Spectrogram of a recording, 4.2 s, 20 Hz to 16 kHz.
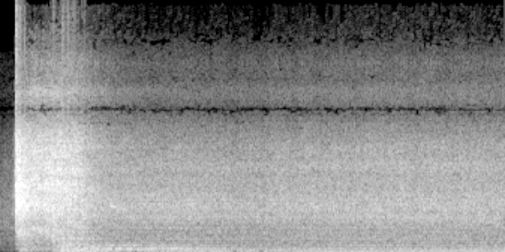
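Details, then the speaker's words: V8 project car with a Holley Sniper tunnel ram, XP carburetor, MSD distributor and new water pump, restarted hot: brief crank, instant catch, quick rev flare settling into a lumpy, even idle that sounds rowdier; a clean, healthy hot start. "Sounds good. It sounds way more rowdy."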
